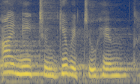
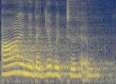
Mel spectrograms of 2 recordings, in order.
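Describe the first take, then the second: First: 'Need to' is pronounced fully, both words clear. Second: 'Need to' is reduced to 'needa'. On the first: "instead of saying" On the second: "you can say"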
